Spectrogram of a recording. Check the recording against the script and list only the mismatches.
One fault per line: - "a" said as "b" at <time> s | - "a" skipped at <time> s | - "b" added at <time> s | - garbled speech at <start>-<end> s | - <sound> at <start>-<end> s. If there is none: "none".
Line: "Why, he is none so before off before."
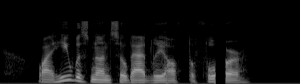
- "is" said as "was" at 0.7 s
- "before" said as "badly" at 1.2 s
- dropout at 2.1-2.3 s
